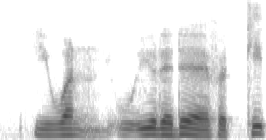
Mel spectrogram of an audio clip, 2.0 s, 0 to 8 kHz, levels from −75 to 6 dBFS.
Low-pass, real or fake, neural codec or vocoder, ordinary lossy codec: none; fake; codec, 16 kHz, 0.5 kbps, X-Codec, WavLM features, trained on Multilingual LibriSpeech; none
